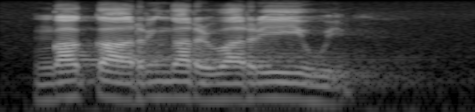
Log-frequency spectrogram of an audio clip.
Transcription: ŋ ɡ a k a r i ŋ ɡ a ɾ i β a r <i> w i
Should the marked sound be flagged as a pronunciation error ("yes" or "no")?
yes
